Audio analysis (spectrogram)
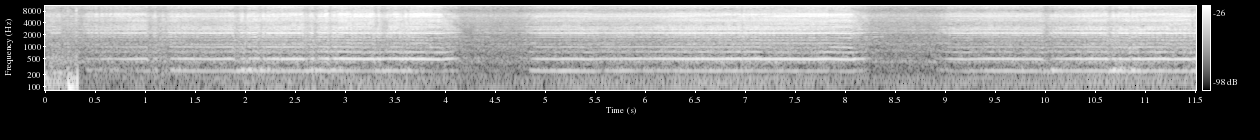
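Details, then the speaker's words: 2001-2005 Honda Civic after replacing the leaking power steering pressure hose, with fluid filled to the full mark and the engine started: steady high pump whine that drops out twice and returns. The level is dropping as fluid circulates, with air still in the system until bled. "And now that we got it to the full mark, we can turn the car on and you'll notice that the fluid level will drop and begin to make that awful noise as it circulates the fluid, causing the reservoir to run low."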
